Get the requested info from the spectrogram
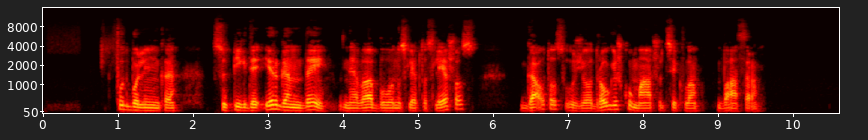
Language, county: Lithuanian, Tauragė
